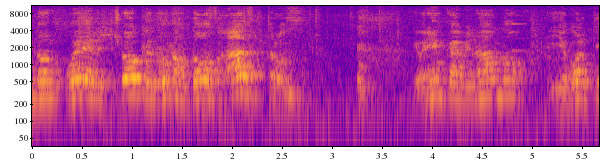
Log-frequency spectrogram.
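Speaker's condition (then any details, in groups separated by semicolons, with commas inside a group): No condition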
